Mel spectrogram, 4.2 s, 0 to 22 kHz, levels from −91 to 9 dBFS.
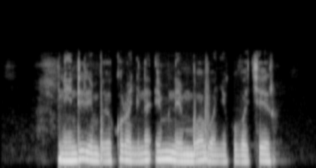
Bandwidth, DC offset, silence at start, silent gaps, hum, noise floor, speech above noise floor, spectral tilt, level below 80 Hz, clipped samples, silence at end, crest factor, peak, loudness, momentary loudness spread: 6.6 kHz; under 0.1%; 0.8 s; none; none; -64 dBFS; 52 dB; -8.5 dB/octave; -46 dBFS; under 0.1%; 0.55 s; 12 dB; -2 dBFS; -14 LUFS; 8 LU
